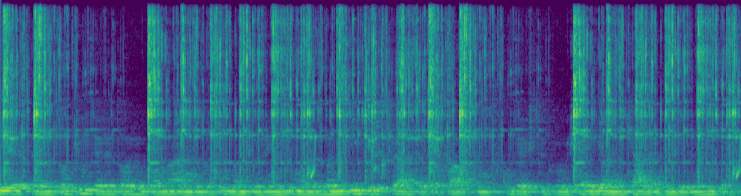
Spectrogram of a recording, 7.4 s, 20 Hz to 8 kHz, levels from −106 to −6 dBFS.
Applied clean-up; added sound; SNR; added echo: none; Liquid; 4 dB; reverberation time 0.8 s.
